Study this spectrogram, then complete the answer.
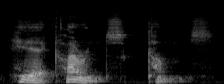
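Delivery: slow, voiceless whisper of a plotting king; whispered aside. Acted. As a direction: let the line sink into a secret whisper. Reciting Richard the Third soliloquy.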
